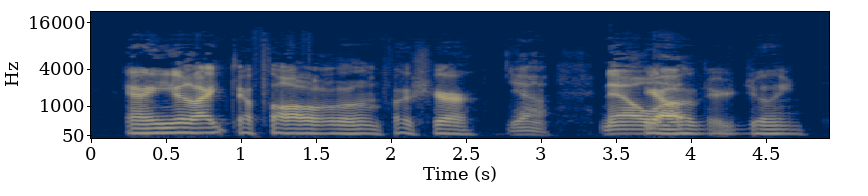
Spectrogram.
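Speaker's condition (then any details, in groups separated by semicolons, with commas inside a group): ALS; diagnosed about two years ago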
